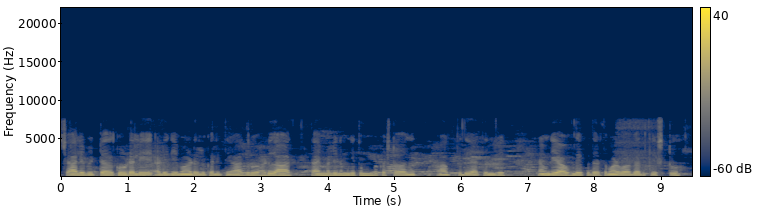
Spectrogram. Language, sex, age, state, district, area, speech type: Kannada, female, 45-60, Karnataka, Dakshina Kannada, rural, spontaneous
